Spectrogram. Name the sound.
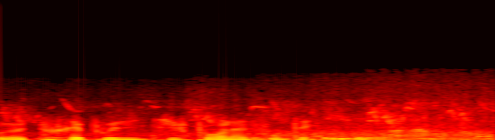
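birds singing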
